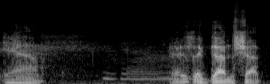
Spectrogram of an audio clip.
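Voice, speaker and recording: An actor playing a grave, steady Old West lawman in an old radio western, speaking in measured, terse phrases with hesitant pauses. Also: heavily acted. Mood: concerned. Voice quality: very deep voice. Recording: old radio drama recording.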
